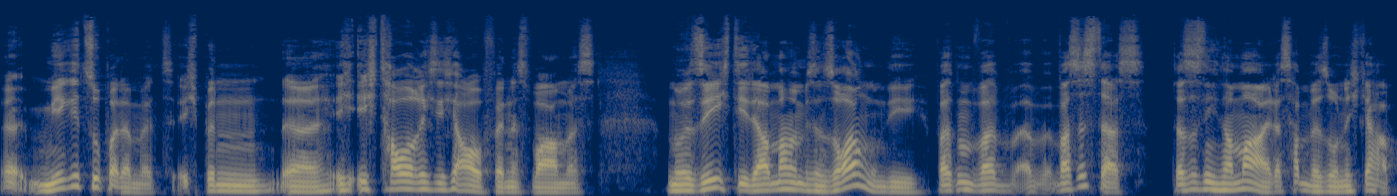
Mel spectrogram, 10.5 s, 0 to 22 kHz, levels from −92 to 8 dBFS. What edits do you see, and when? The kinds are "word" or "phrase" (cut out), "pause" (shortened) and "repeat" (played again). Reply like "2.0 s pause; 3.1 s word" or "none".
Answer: 7.2 s word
